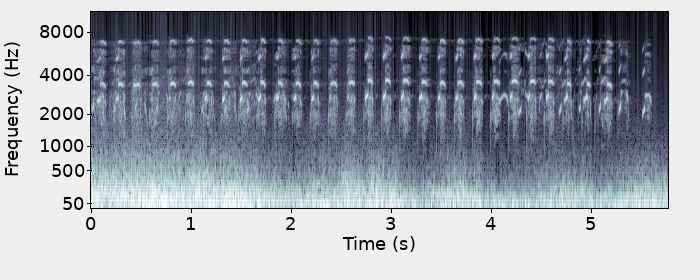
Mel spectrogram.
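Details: Osprey calling at its Loch Garten nest on a July afternoon as fish is delivered: a loud, rapid run of high whistled chirps, about three per second, slightly uneven, continuing for over five seconds above low wind noise.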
